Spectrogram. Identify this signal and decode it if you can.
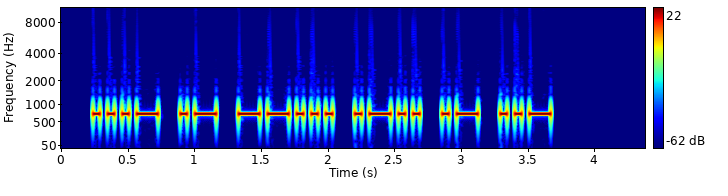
Morse code, heard as a keyed tone, about 22 wpm, 700 Hz. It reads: VA7LAU
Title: DXCC-100 Call Signs - 6 Characters - 22wpm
